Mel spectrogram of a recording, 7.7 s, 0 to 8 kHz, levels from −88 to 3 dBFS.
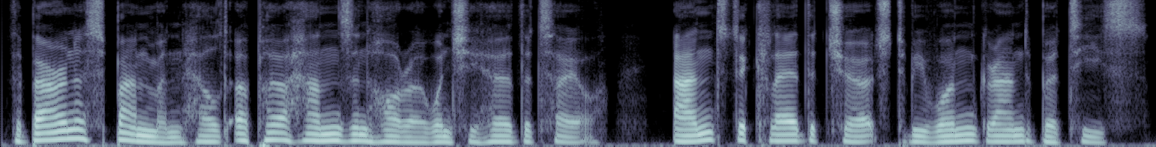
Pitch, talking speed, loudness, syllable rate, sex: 120 Hz, 180 wpm, -19 LUFS, 4.5 syllables/s, male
